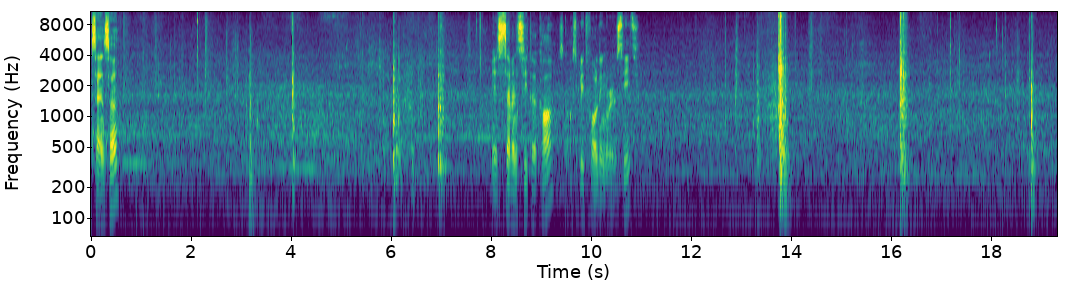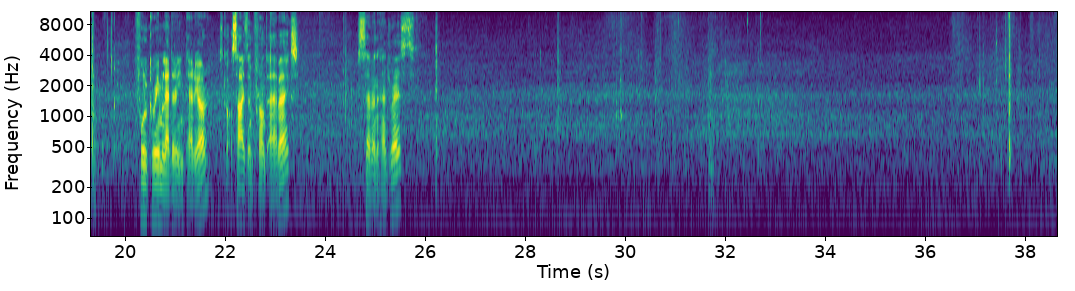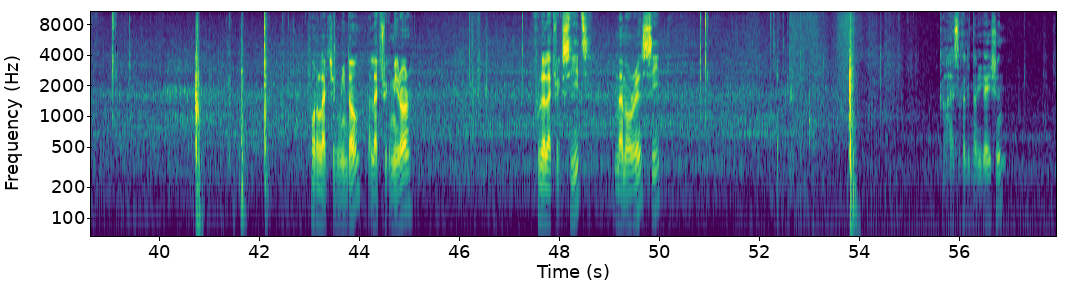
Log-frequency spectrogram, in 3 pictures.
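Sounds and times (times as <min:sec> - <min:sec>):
car doors slamming: 0:13.3 - 0:14.1, 0:16.1 - 0:16.5, 0:40.7 - 0:42.3, 0:53.7 - 0:54.2
heavy thump: 0:53.8 - 0:54.2.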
